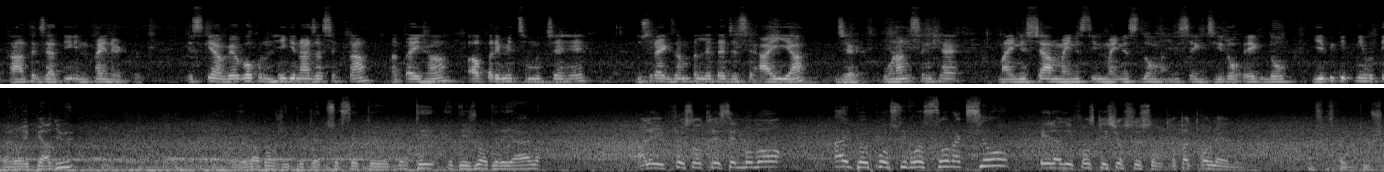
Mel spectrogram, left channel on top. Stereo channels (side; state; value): both; different; correlation 0.01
